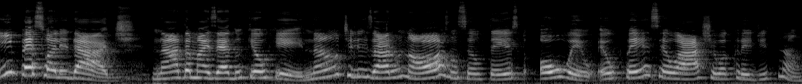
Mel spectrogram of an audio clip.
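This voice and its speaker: Hardly pausing, a woman with a high pitch speaks at a fairly slow pace with lively intonation. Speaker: writing teacher for exam prep. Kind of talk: online lecture.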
